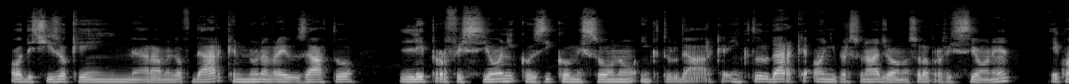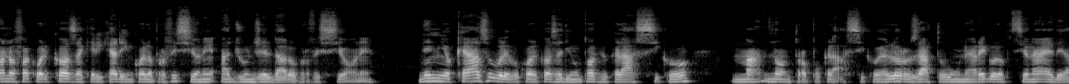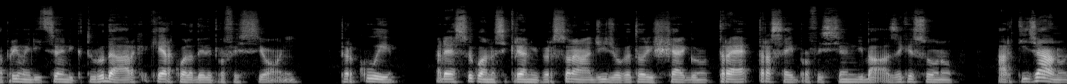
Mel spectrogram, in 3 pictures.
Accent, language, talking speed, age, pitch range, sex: native, Italian, 170 wpm, 20-39, 110-125 Hz, male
